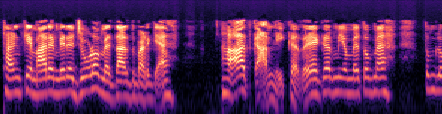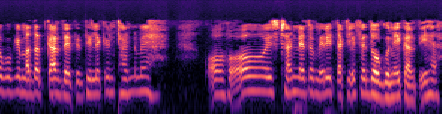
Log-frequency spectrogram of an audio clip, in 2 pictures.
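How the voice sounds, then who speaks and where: A woman's voice: mid-range voice, normal speed, no echo, natural voice. A woman voicing a tired elderly mother-in-law in a cartoon, complaining about aches. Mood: weary. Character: weary elderly mother-in-law with aching joints. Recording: dull, muffled audio.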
